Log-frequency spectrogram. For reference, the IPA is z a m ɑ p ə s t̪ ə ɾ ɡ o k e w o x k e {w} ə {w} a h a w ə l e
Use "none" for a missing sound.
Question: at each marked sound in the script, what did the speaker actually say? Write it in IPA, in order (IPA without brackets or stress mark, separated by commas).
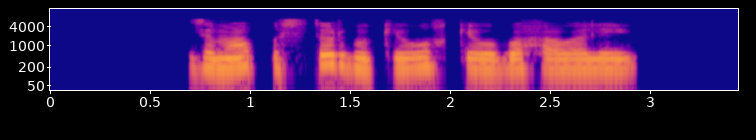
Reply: w, b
